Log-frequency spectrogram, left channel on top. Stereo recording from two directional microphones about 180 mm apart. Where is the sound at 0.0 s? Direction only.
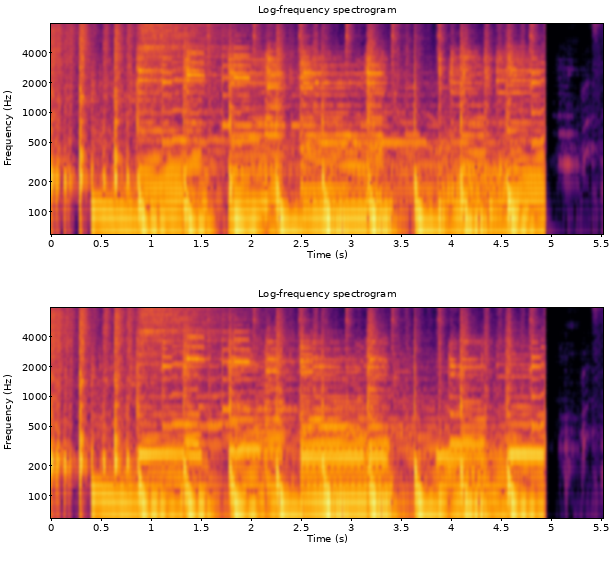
Centre (ahead or behind).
